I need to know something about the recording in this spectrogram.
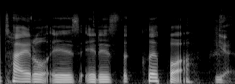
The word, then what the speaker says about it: Qliphoth: And for those that have not figured out what the pronunciation of the actual title is, it is the Qliphoth.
